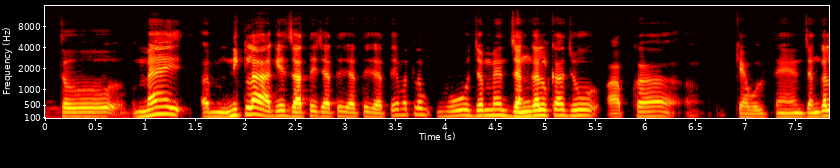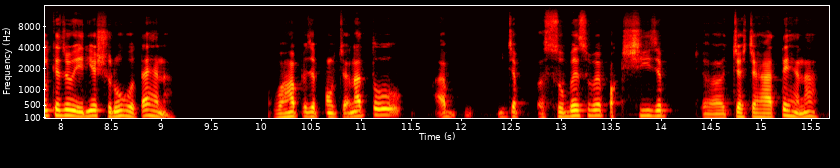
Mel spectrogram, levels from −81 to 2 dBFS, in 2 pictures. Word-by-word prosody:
तो 140 -1 -1
मैं 195 +10 +4 0.3
अ, - - +1
निकला 180 +11 +5
आगे 160 +2 +3
जाते-जाते, 145 0 +3
जाते-जाते 135 +2 -2
मतलब 195 +1 -6
वो 160 +5 -2
जब 170 +1 +2
मैं 180 0 +1
जंगल 155 +4 +7
का 180 - +6
जो 180 -1 -1
आपका 115 +6 -2 0.4
अ, - - -22 0.4
क्या 120 - -3
बोलते 115 +2 -7
हैं 125 +1 -1
जंगल 135 +6 +2
के 180 - +4
जो 180 0 +2
एरिया 160 +2 +1
शुरू 150 +3 -1
होता 160 +2 -2
है 160 - -4
ना, - - -8 1.0
वहाँ 125 +5 -1
पे 145 - -6
जब 145 - -2
पहुँचा 125 -1 -4
ना, 155 - +2
तो 195 +3 -3 0.4
अब - - -8 0.5
जब - - -4 0.3
सुबह-सुबह 170 +7 -2
पक्षी 170 0 -5
जब 165 0 -4 0.4
अ, 115 0 -7
चहचहाते 125 +4 -2
हैं 145 -6 -4
ना, 140 +4 -5
150 Hz, 160 wpm, -23 LUFS, 135-175 Hz, 1.0 s, जंगल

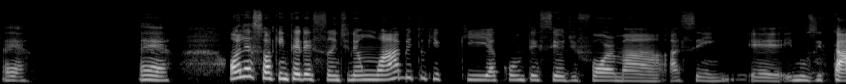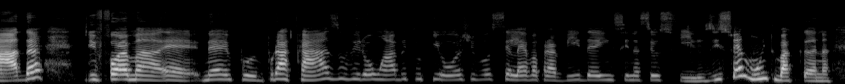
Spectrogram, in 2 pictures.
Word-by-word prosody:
É. 185 -3 -9 1.1
É. 200 -3 0 0.6
Olha 330 +7 +6
só 280 -2 +5
que 265 +1 -2
interessante, 225 -4 +1
né, 210 0 -2
um 220 +1 -1
hábito 300 +4 +1
que 250 -2 -10 0.2
que 210 -2 -6
aconteceu 200 -1 -6
de 185 +1 -16
forma, 165 -6 -4
assim, 170 0 -12 0.2
eh, 160 -3 -9
inusitada, 195 - +5 0.4
de 220 +2 -6
forma, 220 -3 +5
eh, 185 -4 -5
né, 225 +2 -5
por 210 -3 -8
por 240 +5 -6
acaso, 240 +2 0
virou 235 -1 -10
um 230 - -12
hábito 235 +2 -12
que 240 0 -18
hoje 215 +2 -13
você 230 +1 -15
leva 210 0 -7
pra 195 -2 -7
vida, 200 +4 -14
e 200 0 -7
ensina 205 0 -15
seus 200 0 -12
filhos. 155 +3 -14
Isso 240 +8 -5
é 385 - +5
muito 250 - 0
bacana. 165 -4 0
210 Hz, 145 wpm, -24 LUFS, 190-235 Hz, 1.1 s, Olha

